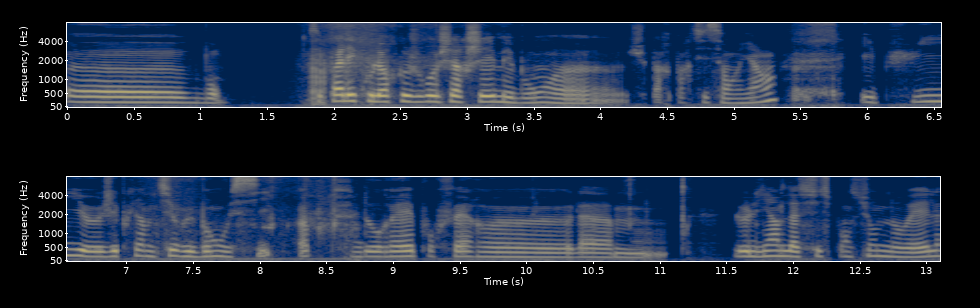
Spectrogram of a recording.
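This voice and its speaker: Very slow and broken by long, frequent pauses, the speech has fairly even intonation and big swings in loudness, with a dry, close sound with no echo. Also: woman, medium pitch for a woman. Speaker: craft vlogger. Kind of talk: casual vlog. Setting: in a car. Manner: hesitant.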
